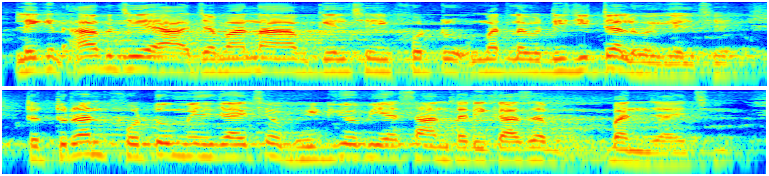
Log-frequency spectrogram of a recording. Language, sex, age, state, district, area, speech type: Maithili, male, 18-30, Bihar, Purnia, urban, spontaneous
